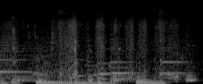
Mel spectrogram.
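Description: Background music with a bass line moving between held notes.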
